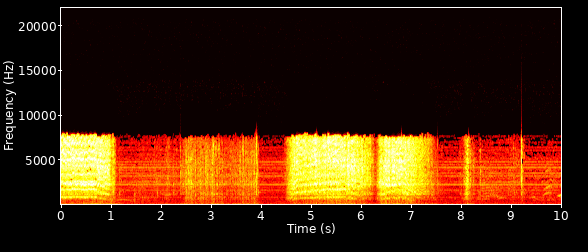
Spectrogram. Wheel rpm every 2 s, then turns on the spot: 120, 20, 110, 60, 0.
2-4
